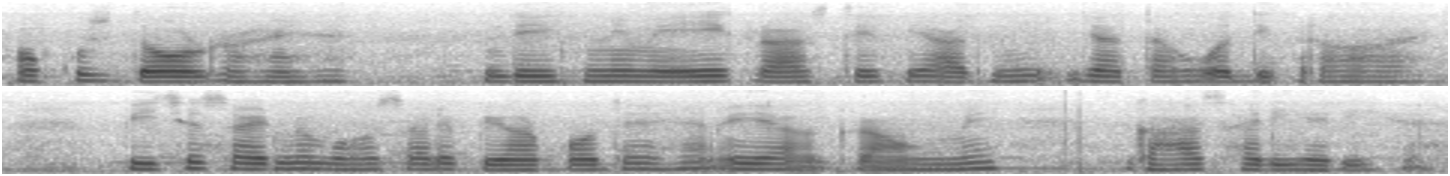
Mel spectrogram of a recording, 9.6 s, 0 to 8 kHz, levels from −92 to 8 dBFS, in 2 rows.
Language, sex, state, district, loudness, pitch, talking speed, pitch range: Hindi, female, Uttar Pradesh, Muzaffarnagar, -30 LUFS, 185 Hz, 180 wpm, 180-195 Hz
